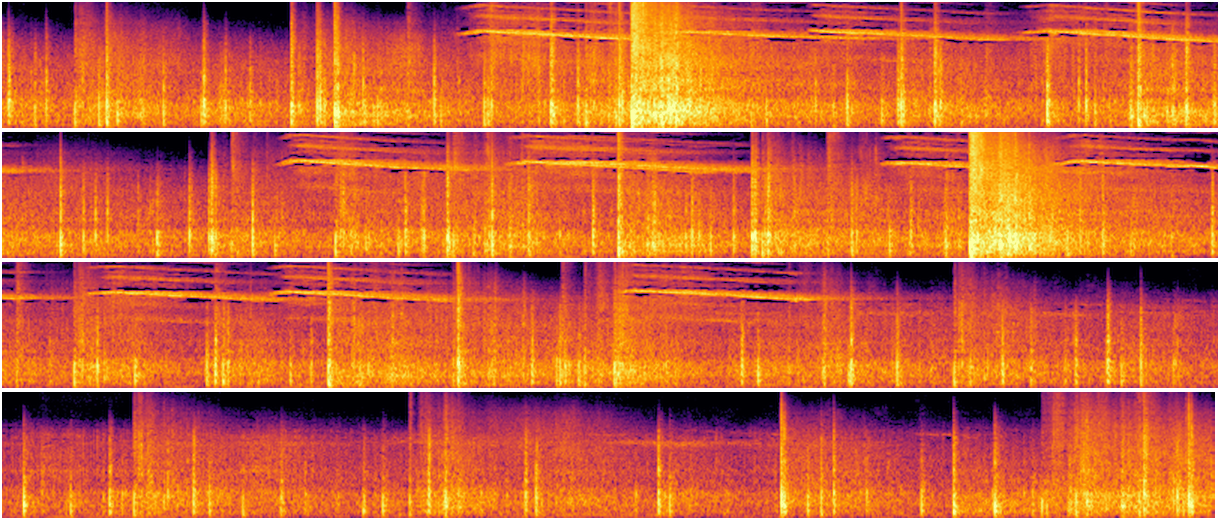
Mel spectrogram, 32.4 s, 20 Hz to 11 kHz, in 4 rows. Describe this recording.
Recorded with the zoom recording device on New Year's Eve 01.01.2019 in Hessen / Germany. A firework in a small town.
movie, Rockets, film, cannon, suspense, atmosphere, horror, ambient, bangers, guns, soundscape, boom, dramatic, dark, ambience, shot, drone, background, firework, strikes, hollywood, blasts, mood, background-sound, New-Years-Eve, cinematic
